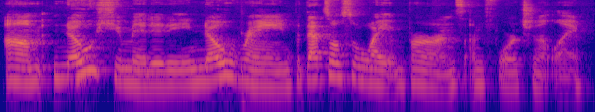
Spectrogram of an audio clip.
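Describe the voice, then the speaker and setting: A middle-aged woman with a deep, expressive voice speaks at normal speed as she hosts a casual craft livestream. Working on stenciling in her home workroom by an open window, she chats, thinks aloud and greets viewers by name.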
